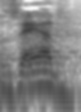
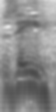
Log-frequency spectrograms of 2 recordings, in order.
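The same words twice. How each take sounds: First: The letter is said the British way, zed. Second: The letter is said the American way, zee.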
